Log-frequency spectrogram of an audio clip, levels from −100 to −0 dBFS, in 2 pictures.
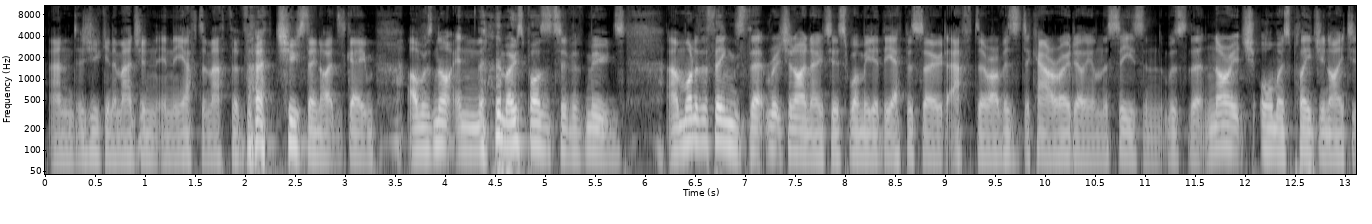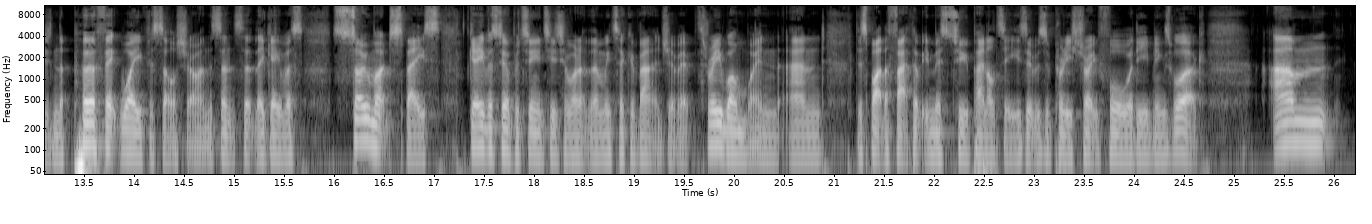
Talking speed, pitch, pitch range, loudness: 235 wpm, 90 Hz, 85-105 Hz, -27 LUFS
